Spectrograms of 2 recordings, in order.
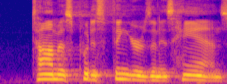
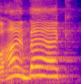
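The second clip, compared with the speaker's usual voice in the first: much higher, breezy mock hello; casual mock greeting; 9 semitones higher than usual. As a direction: toss it off like a flippant comeback. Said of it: "stand in the middle of the temple and go".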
